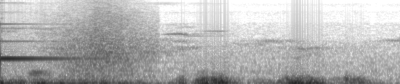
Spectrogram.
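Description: A bell-like ding sound effect, matching an animated notification-bell graphic, rings out and ends just after the start, followed by a short whoosh about half a second in. Then only a low rumble, like wind or handling on the microphone.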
